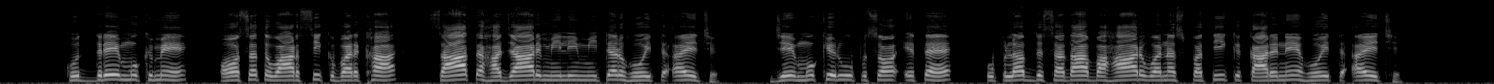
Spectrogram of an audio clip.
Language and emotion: Maithili, neutral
